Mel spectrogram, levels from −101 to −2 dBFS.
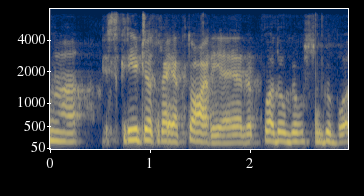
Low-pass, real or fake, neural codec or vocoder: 7.2 kHz; fake; codec, 16 kHz, 16 kbps, FunCodec, trained on Chinese and English, 50 frames a second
